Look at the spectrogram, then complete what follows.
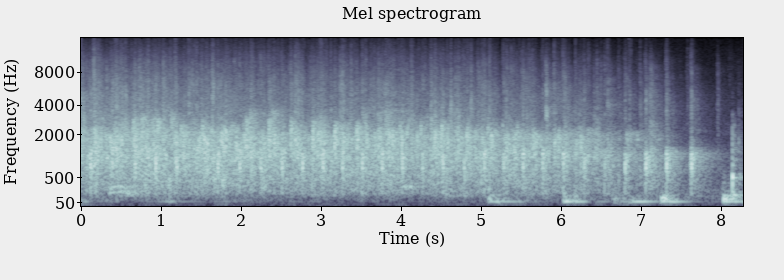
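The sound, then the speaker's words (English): An audience at the Center for Strategic and International Studies applauds steadily to welcome Pakistan's Foreign Minister Qureshi to the stage, a dense wash of many hands clapping that holds its level, then thins toward the end with a few louder, separate claps and low thumps. “So could I ask you, with your very warm applause, please welcome to the stage His Excellency, the Foreign Minister of Pakistan, Minister Qureshi.”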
